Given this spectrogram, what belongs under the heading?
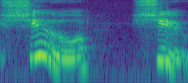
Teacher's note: your tongue kind of lays kind of flat, and it's a palatal sound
